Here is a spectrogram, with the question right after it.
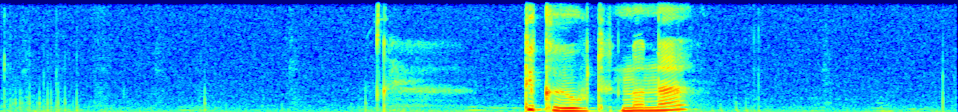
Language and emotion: Russian, neutral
